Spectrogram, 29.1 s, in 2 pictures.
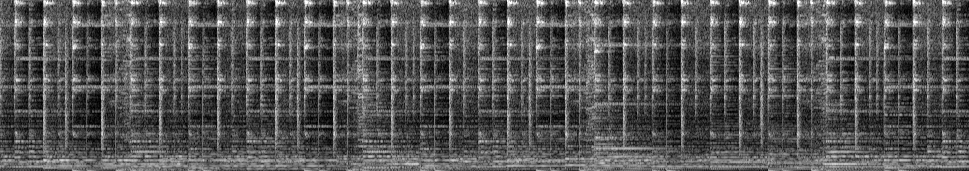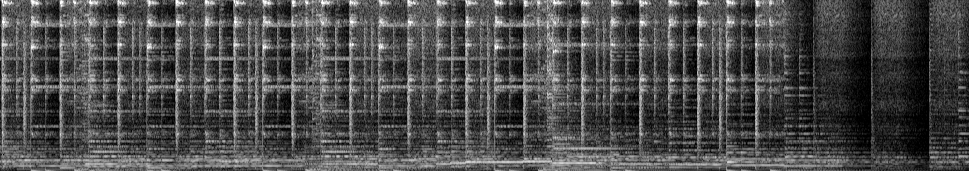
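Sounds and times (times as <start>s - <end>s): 
bells ringing: 0.0s - 27.6s.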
